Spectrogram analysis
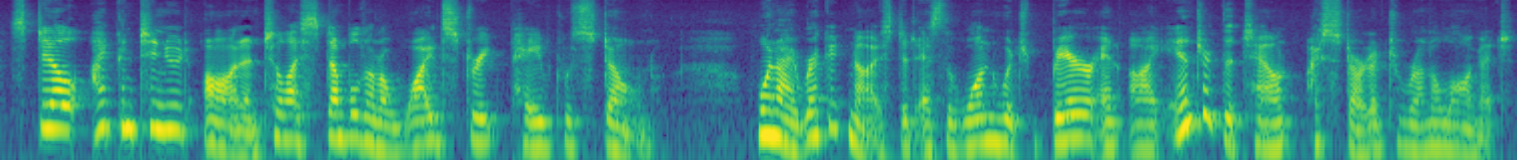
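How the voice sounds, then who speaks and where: A woman's voice: lowish voice, expressive, a little slow, vocal fry, fairly bright tone. An older woman, a retired reading teacher, reading a story aloud with dramatic, emphatic expression.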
